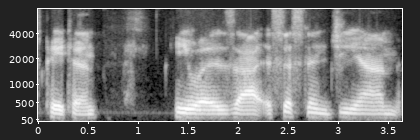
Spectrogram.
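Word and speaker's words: Paton: Former high up from 2007 to 2020, George Payton, spelled like Patton, P A T O N, but pretty sure if I remember correctly is pronounced as Payton.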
